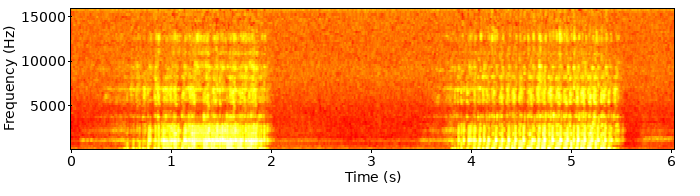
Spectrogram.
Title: Snoring Sounds- moist and sometimes irregular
